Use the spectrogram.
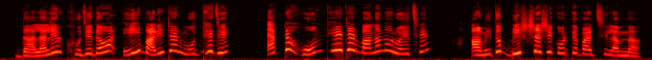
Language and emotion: Bengali, surprised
